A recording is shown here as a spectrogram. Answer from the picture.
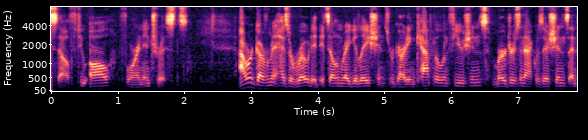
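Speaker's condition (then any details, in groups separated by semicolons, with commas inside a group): No condition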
